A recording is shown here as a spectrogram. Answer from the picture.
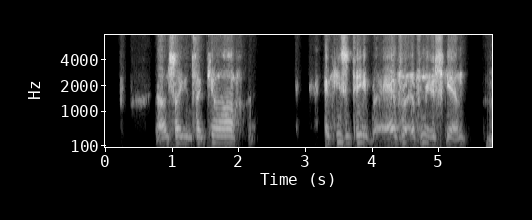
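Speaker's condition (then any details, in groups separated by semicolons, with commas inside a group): Mild cerebral palsy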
